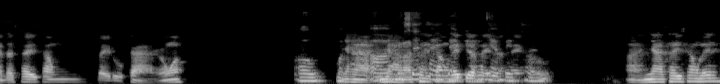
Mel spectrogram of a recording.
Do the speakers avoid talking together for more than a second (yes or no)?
no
